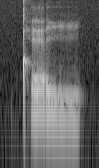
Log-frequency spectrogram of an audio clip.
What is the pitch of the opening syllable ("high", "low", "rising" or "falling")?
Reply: high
